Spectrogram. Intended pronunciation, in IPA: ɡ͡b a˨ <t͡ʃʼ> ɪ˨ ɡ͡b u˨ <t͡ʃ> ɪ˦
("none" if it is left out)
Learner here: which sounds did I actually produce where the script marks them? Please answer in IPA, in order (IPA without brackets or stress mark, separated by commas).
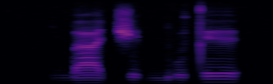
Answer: t͡ʃ, t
